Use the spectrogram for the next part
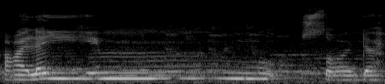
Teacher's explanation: Terus selanjutnya suara yang digunakan secara sempurna yaitu 2 harokat dengan suara gunnah yang keluar dari pangkal hidung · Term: idgham mimi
